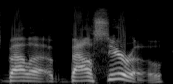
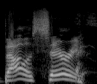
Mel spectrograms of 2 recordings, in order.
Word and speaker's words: Balcero: And it's just Well, and you know, we had that kicker, Chris Balcero. Houston called him Balisario for like four or 5 years.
